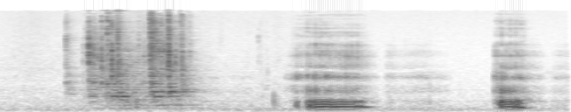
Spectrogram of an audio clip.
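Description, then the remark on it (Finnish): A coin drops into a coin-operated telescope with a bright metallic rattle lasting about a second, followed by two short, buzzy mechanical clunks as the mechanism engages. No one speaks. “Onko sinulla kolikkoa?”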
